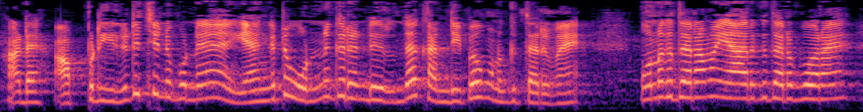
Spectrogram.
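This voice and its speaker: Rich: A very high, piping voice rattles off lines at breakneck speed, as a woman voices a worried village mother for a cartoon. She speaks, pleading and moralizing with her younger neighbor. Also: racing, fairly bright tone. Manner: pleading, moralizing, calls friend by nickname. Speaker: cartoon voice actor. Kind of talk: comic cartoon dialogue.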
